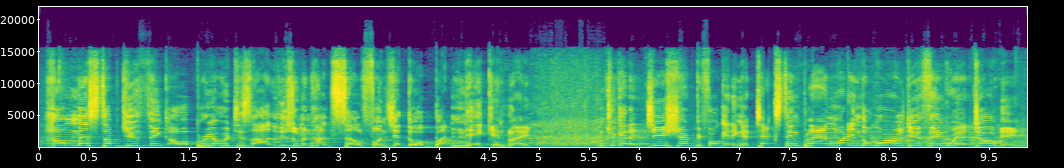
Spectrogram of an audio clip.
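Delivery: shrill up in outrage at the movie; outraged disbelief. Acted. Comic ranting to audience about the movie, high outraged voice.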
